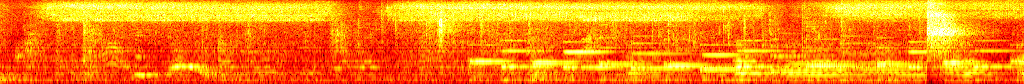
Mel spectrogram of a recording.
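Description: A school band's storm effect: a rain stick hissing in long waves, joined about halfway through by brass and saxophone playing slow held notes, with a sharp crash near the end.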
